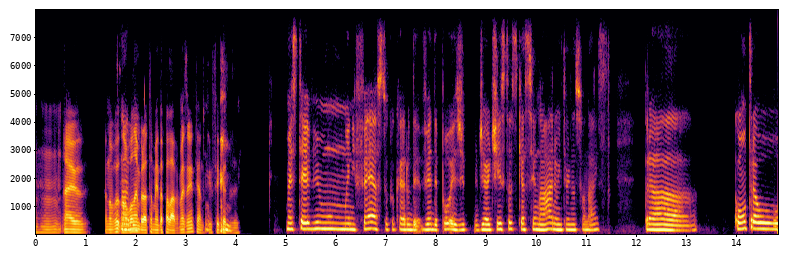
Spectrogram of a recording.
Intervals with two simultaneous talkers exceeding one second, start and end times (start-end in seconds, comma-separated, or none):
none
